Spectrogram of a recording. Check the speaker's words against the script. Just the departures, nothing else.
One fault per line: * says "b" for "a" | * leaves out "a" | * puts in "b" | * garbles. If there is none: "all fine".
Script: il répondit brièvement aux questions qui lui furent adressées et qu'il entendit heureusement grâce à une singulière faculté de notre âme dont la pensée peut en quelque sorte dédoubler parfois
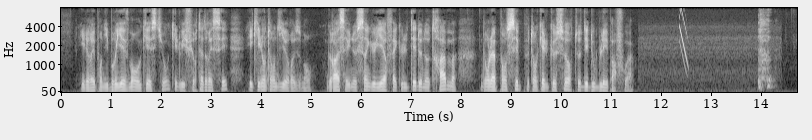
all fine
